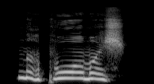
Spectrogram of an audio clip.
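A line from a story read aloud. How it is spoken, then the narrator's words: Woman pleading. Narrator (Russian): Взмолилась незнакомая женщина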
